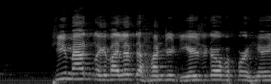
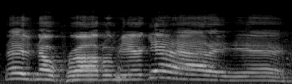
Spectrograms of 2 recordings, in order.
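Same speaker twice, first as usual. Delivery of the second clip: kindly cop; 2 semitones higher, much slower than usual. Retold or imitated. Cop kindly waving him off.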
